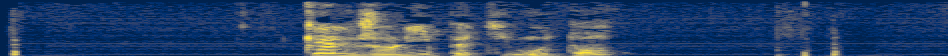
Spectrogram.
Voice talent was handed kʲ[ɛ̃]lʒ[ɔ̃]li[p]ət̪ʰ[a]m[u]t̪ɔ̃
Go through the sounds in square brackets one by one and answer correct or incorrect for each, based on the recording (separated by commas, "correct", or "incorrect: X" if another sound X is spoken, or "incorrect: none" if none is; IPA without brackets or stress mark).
incorrect: ɛ, incorrect: ɔ, correct, incorrect: i, correct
